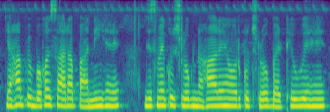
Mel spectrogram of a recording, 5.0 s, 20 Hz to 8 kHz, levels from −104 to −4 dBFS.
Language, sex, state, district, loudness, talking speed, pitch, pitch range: Hindi, female, Uttar Pradesh, Lalitpur, -13 LUFS, 205 wpm, 190 Hz, 185-200 Hz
